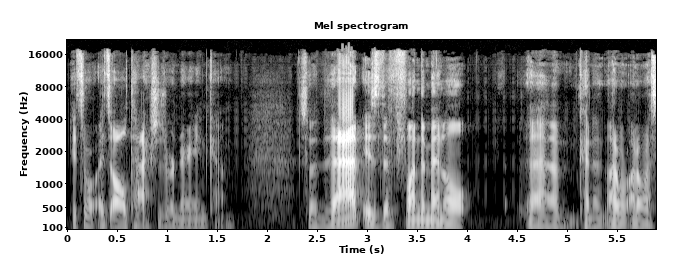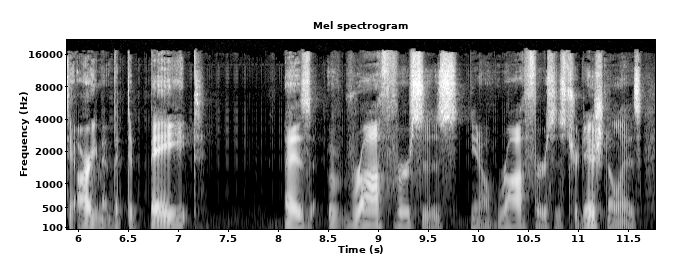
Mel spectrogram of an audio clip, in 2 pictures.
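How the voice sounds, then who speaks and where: With a steady, slightly bright, creaky lowish voice at moderate pace, this financial educator in his forties covers taxes and retirement savings. There's no room sound. He keeps it conversational, asking "right?" often and restarting sentences.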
